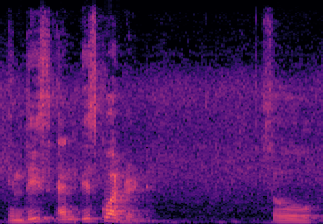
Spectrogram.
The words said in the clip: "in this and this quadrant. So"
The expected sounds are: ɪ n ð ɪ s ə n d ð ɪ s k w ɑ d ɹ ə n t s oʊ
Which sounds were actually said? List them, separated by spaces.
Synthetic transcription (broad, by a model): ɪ n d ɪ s ə n d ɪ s k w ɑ d ɹ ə t s oʊ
